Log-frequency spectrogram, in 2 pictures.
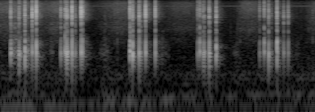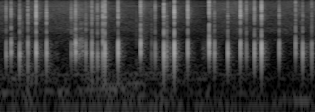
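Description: Long blue-painted fingernails of both hands rapidly tap a flat, solid wood-grain floor in quick bursts of clicky, dry taps. Each tap is short and sharp with a bright edge and almost no ring, arriving in clusters separated by brief pauses.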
